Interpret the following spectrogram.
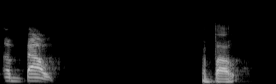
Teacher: when it comes after a vowel at the end of a word, it should be stopped, meaning you go to the mouth position and you don't release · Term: stop T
